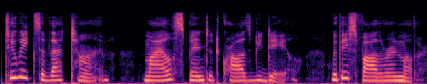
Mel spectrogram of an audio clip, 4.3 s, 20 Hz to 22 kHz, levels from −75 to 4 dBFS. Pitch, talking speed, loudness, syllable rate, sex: 210 Hz, 210 wpm, -17 LUFS, 5.1 syllables/s, female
